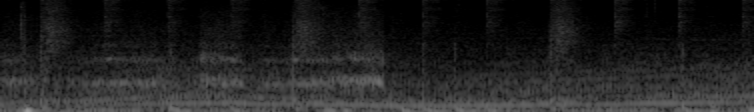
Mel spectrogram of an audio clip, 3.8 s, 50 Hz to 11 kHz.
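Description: An Aston Martin DB11 cornering with its tires sliding, a sustained engine drone rising and falling through the turn with a faint tire squeal over steady road and cabin noise.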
